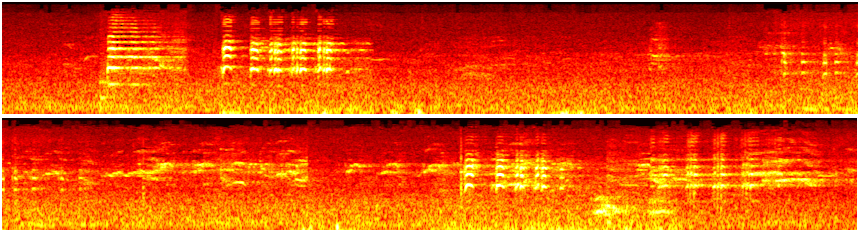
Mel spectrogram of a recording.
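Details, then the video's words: Lapwings (plovers) living around a neighbourhood with their young give short, nasal, reedy calls in quick clustered bursts, several times over, against a steady outdoor hiss. "Plover / Lapwing bird call"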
